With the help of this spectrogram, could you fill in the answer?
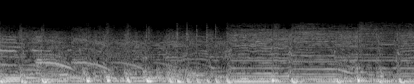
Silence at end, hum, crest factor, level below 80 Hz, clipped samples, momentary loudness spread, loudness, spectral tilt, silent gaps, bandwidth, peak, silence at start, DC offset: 0 s; none; 16 dB; -34 dBFS; under 0.1%; 4 LU; -17 LUFS; -8.5 dB/octave; none; 7 kHz; 0 dBFS; 0 s; 5%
